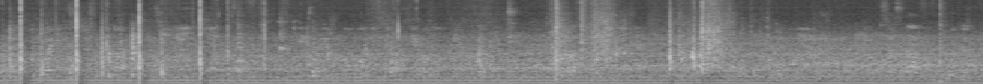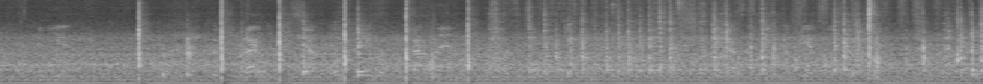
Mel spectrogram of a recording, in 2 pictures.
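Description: Dough being handled by hand: irregular slaps and knocks as it is worked on a metal table and set on a scale, over a steady low hum and indistinct background voices.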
